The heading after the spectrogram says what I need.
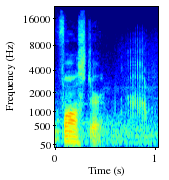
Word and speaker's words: Foster: pickle so does I'm Foster I'll remember that easy because your name rhymes with fossil and you're old thanks kid what's wrong with the roundabout it sucks stupid mr.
